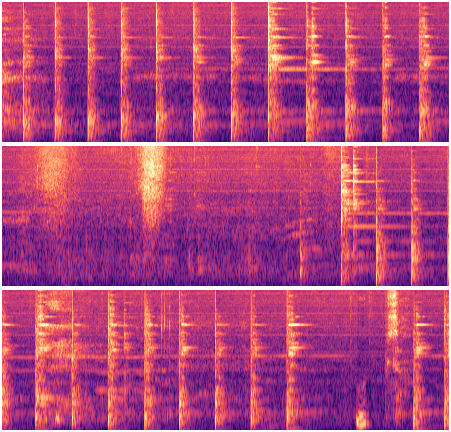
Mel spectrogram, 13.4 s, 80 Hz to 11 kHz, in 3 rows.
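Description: Hammer blows drive a front wheel bearing through the hub of a Triumph Tiger 955i motorcycle: a long run of sharp metallic taps in steady rhythm, close and loud, with a brief pause midway before the tapping resumes.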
